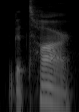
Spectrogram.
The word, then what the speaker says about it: guitar: of a word too starts of words can also be reduced like here i still think guitar is kind of bad though guitar guitar some sort of ghee it's more of a guh so it's not guitar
